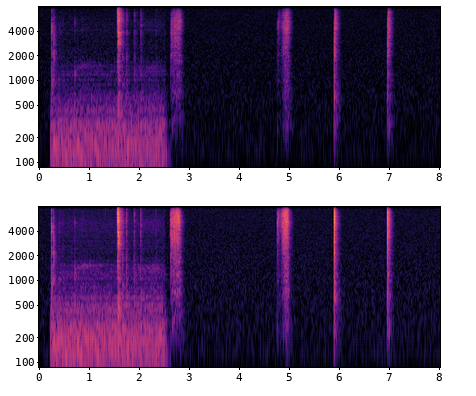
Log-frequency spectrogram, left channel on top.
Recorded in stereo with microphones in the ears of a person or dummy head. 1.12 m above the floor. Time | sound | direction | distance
0.2 | scissors | 20° right (ahead or behind) | 0.7 m
2.6 | tearing paper | 85° right | 0.5 m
